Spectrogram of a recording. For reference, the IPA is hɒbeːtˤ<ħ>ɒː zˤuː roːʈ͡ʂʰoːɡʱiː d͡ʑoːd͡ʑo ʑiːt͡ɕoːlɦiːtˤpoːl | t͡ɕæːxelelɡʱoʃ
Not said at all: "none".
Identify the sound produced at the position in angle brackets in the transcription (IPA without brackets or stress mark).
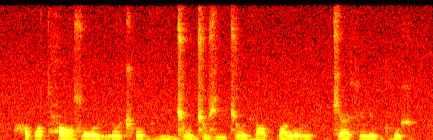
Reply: ħ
